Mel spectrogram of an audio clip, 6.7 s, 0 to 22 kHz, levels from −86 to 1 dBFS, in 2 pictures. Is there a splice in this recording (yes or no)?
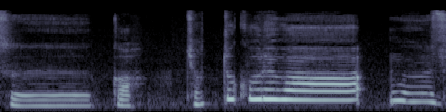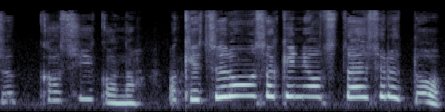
yes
